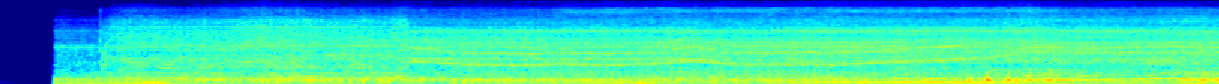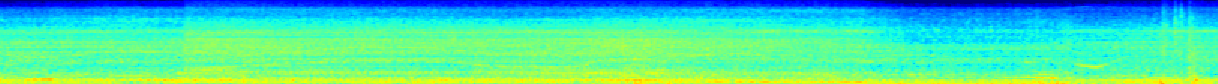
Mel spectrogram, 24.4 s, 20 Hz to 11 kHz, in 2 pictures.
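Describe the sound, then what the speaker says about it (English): A lifted Range Rover L322 on 35-inch tires labours up a sand slope in a quarry while a winch helps it. The engine drones loudly and continuously, its revs rising and falling as it strains. "The winch is doing its job, but the SUV struggles."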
